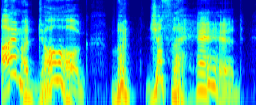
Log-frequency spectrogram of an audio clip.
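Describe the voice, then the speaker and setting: A man puts on a cartoonish character voice. It sits at a fairly high pitch. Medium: puppet.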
